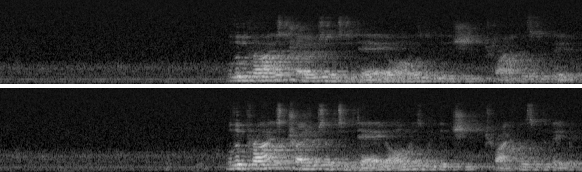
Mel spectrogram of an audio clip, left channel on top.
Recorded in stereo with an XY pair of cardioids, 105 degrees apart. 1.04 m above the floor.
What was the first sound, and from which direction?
A man speaking, 50° right.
